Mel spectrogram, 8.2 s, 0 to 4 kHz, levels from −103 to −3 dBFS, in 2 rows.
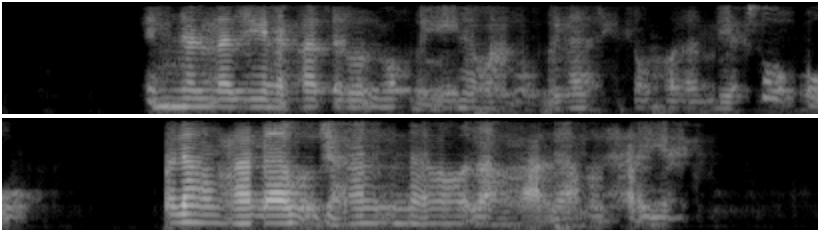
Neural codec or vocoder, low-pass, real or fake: codec, 16 kHz in and 24 kHz out, 0.6 kbps, FireRedTTS-2 codec; 3.6 kHz; fake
